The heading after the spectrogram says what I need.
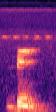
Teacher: हमारी जो टंग है यानी कि जीभ है वो मुड़ती है और ऊपर वाले तालू से सटती है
